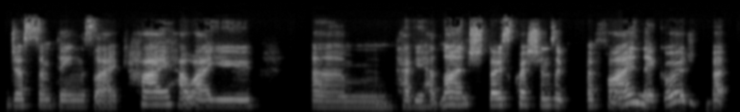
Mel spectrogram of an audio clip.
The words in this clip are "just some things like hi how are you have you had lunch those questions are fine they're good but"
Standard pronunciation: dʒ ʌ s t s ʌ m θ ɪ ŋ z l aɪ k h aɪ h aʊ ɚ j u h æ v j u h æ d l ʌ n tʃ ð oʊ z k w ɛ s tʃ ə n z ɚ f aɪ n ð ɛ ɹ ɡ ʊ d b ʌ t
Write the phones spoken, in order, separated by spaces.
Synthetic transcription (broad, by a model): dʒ ʌ s t s ʌ m θ ɪ ŋ z l aɪ k h aɪ h aʊ ɚ j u h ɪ v j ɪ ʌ d l ʌ n tʃ ð oʊ z k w ɛ s tʃ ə n z ɚ f aɪ n ð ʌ ɹ ɡ ʊ d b ʌ t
